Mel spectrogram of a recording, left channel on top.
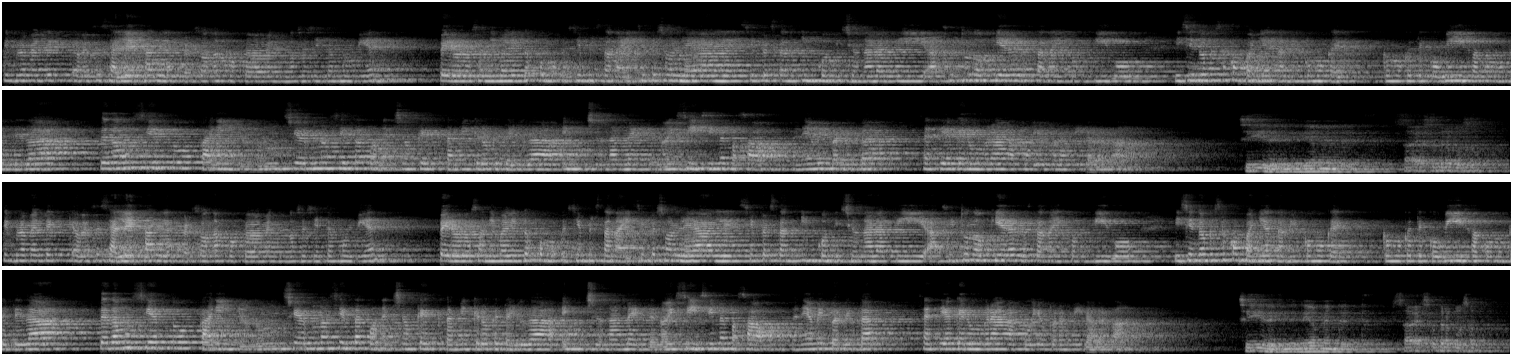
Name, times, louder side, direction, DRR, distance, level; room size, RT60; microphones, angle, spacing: voice 1, 0.0-3.8 4.4-13.4 13.8-15.6 16.1-23.8 24.3-26.4, right 1 dB, 85° right, -1 dB, 1.0 m, -22 dB
voice 2, 27.5-29.8, equal, 60° right, 0 dB, 1.2 m, -28 dB
15.0 x 5.4 x 3.2 m, 2.1 s
head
